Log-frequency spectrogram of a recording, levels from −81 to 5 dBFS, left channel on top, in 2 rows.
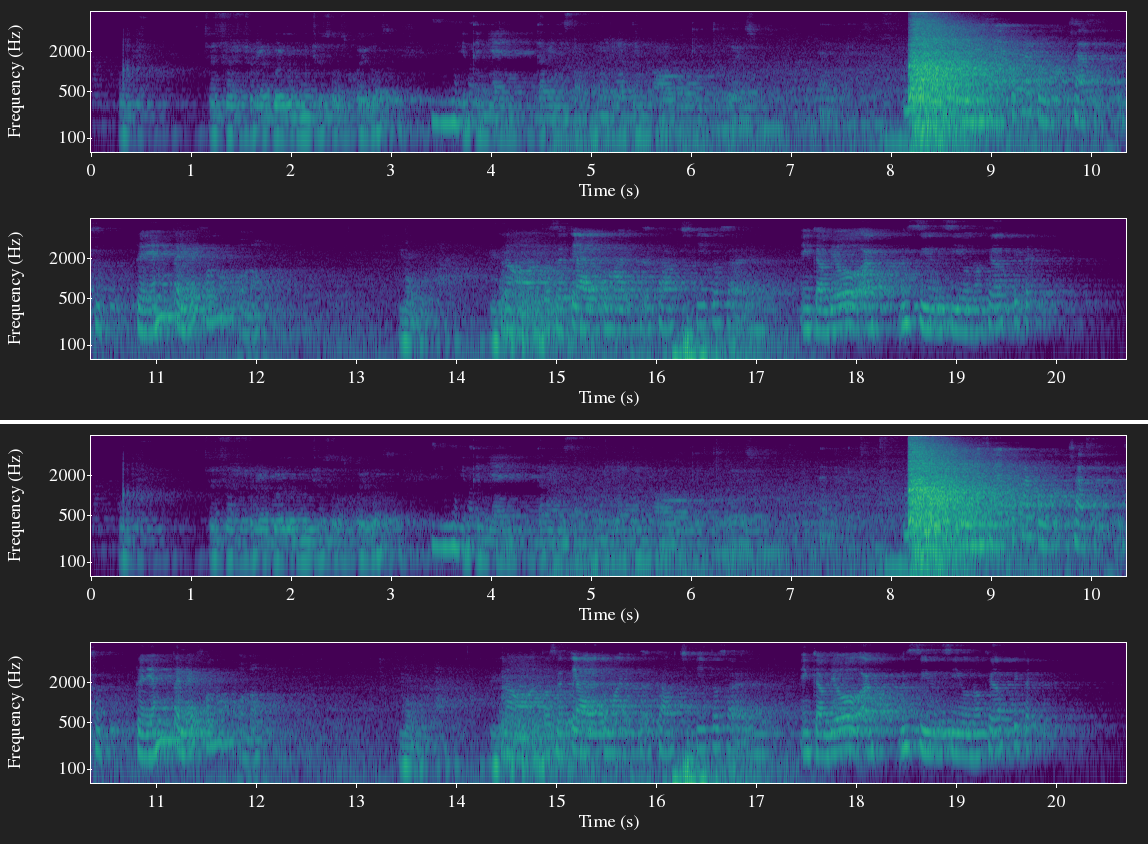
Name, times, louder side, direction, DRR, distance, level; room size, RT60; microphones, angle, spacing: voice 1, 1.1-3.3 3.7-6.7 13.4-13.7 14.0-15.0, left 1 dB, 15° left, -4 dB, 4.9 m, -42 dB
voice 2, 3.4-3.8 7.3-7.5 8.1-12.1 14.4-17.1 17.4-19.7, right 1 dB, 25° right, -1 dB, 2.0 m, -35 dB
sound 1, 4.6-17.4, right 1 dB, 80° right, 6.5 m, -32 dB
27.5 x 16.5 x 8.3 m, 2.3 s
head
